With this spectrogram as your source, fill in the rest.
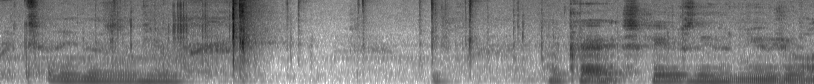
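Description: A plastic circuit board clicks and rattles as it is handled.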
